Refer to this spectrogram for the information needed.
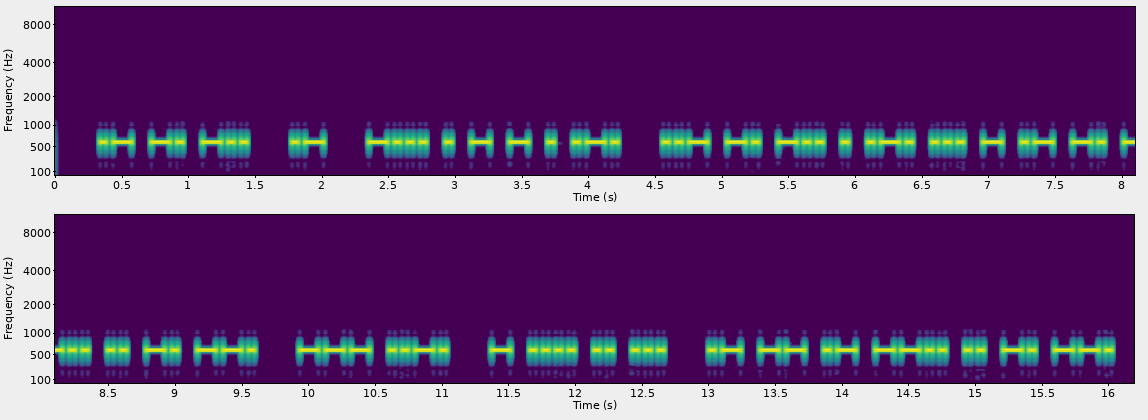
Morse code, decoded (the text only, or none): AND A BETTER UNDERSTANDING OF THIS AMAZING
